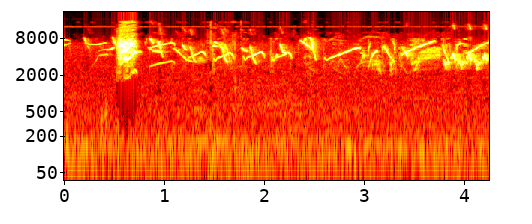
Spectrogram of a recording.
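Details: Female seedeater (coleiro or papa-capim) calling amid nature sounds, used to stimulate males; thin, high, upward-sliding whistled notes repeated about twice a second, with a loud sharp chirp near the start and other birds twittering around.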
